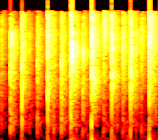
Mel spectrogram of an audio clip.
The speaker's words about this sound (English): They call it crocodile snap. It's a clap, and then you literally have to just keep doing that.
